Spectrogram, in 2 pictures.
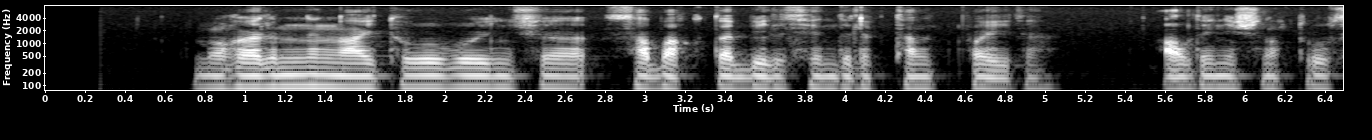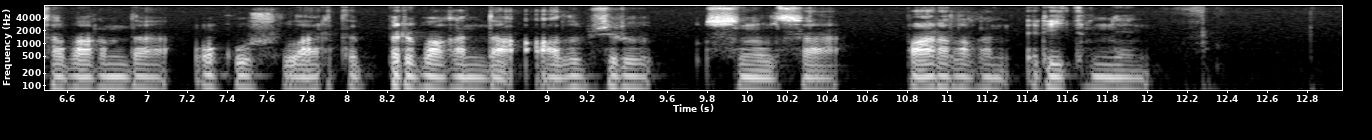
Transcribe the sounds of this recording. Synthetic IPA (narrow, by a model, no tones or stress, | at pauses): mʊʁælɪmnɪŋɑjt̪ʰuəbo̞jənʃɑsɑbɑqt̪ɑbe̞lse̞nd̪ɪlɪk̚t̪ʰɑnət̪̚pɑjd̪ə | ɑlˠd̪eneʃənəq̚t̪əɾusɑbɑʁənd̪ɑwo̞quwʃəlˠɑɾd̪əb̥ɪɾbɑʁɑnd̪ɑ̰ʔɑ̰lˠəpʒʏɾuʊ̥sənəlˠsɑ | b̥ɑɾlˠəʁənɾit̪mnen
